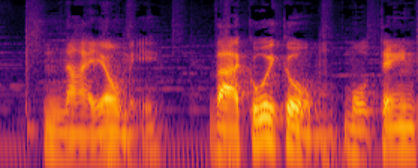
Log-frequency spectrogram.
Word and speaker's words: Naomi: đoán là hai chữ AO được đọc là Ao. Nhưng các đọc chuẩn có ba âm tiết, Naomi, Naomi. Và theo mình biết, người Anh thường đọc âm tiết đầu là Nai, Naomi.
